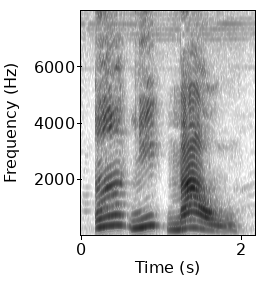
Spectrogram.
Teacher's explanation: a sílaba que o pronunciei mais forte foi o mal então mal é a sílaba tônica da palavra animal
